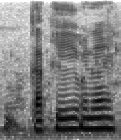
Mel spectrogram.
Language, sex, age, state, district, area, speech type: Assamese, female, 60+, Assam, Golaghat, rural, spontaneous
